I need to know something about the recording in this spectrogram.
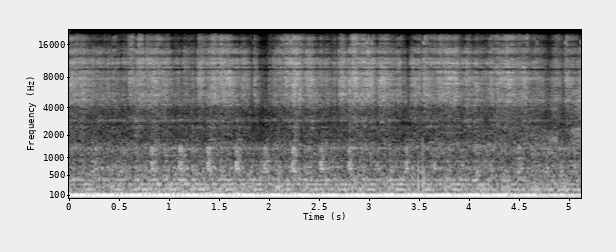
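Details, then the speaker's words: Rare antique Indola PVB 90 cm, 70 W ceiling fan running on a controller. Steady low motor hum with faint regular ticking about three to four a second from unhappy bearings, though quieter than before the partial fix. "they are not happy but at least it's working and it's not as loud as before"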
